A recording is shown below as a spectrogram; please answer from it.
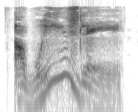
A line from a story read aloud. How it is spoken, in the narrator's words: rasped Greyback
